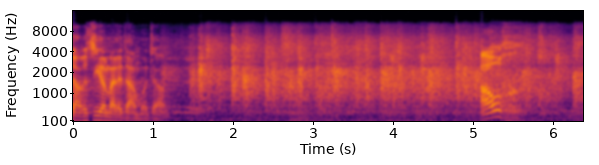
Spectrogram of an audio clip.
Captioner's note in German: Beifall bei der SPD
